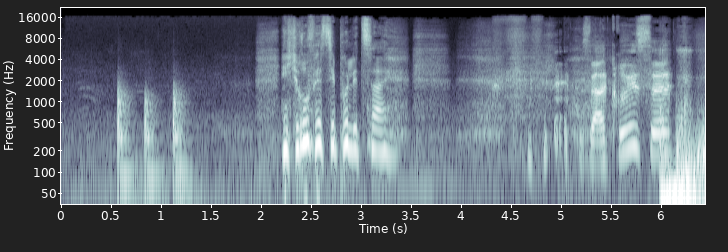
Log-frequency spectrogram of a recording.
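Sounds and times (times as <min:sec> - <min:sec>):
knocking on a door: 0:00.6 - 0:01.4
speech: 0:02.2 - 0:03.5, 0:05.3 - 0:06.3
laughter: 0:04.3 - 0:05.7.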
